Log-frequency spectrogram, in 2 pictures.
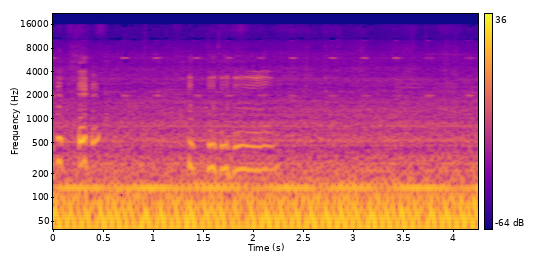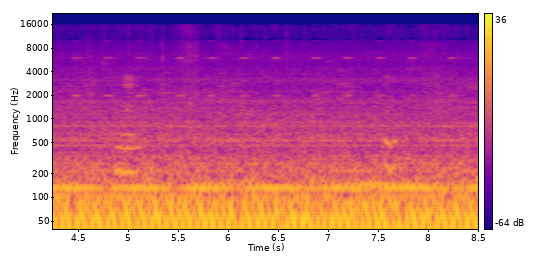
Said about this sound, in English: And now I'm on the bus.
